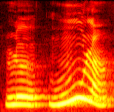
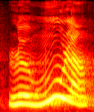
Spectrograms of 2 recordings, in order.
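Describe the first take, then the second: First: Moulin said very slowly again; slow repeated naming. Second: Moulin drawn out very slowly, louder; teacher stretches moulin for pupils to hear the ou; slow louder naming. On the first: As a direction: hold the ou in moulin. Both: Shown as a demonstration. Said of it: "سمعنا حرف الأو مع الأم".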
